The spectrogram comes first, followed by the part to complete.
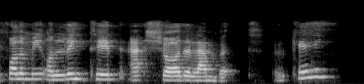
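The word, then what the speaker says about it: Shada Lambert: me on linkedin at sharda lambert okay no r yeah even though it's pronounced that way so s-h-a-d-a l-a-m-b-e-r-t charlie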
